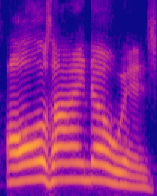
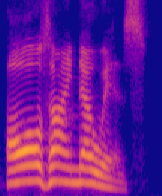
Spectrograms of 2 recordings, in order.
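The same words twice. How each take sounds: First: Alls said loud and slow; stress on Alls. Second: Alls drawn out slowly and stressed. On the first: Coach repeating Alls for the class, louder and slower. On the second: Coach telling students to write down Alls, stressed slowly. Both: Shown as a demonstration. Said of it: "A L L S".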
